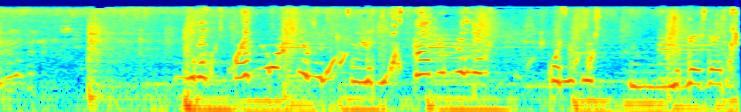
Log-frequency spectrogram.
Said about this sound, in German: jetzt leider kurz mal richtig unter Wasser tunken und sie versuchen zu ertränken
